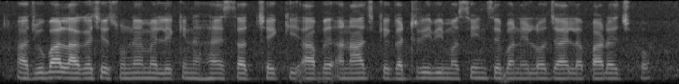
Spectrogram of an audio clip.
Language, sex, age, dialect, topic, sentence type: Maithili, male, 18-24, Angika, agriculture, statement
